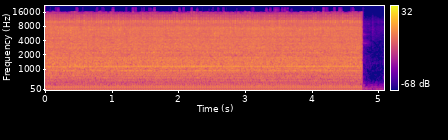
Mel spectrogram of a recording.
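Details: John Deere L108 riding mower, deck slows when mowing; muffler bolts fell out and wouldn't tighten. Loud, harsh, buzzy run with a rattly exhaust edge, then shut-off: loose engine mounting bolts and loose exhaust rattle.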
